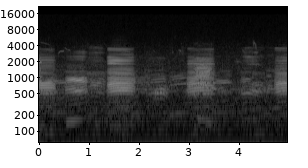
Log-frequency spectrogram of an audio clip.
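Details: Several hundred blue wildebeest in a herd give loud nasal honks, each lasting about half a second, spaced unevenly with quieter grunts between them and a faint bird whistle above.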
